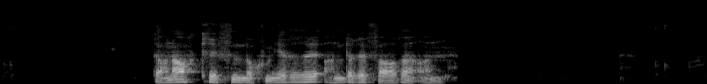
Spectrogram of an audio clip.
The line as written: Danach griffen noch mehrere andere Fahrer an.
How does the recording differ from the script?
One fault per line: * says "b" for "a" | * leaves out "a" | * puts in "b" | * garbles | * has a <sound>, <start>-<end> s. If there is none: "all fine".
all fine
